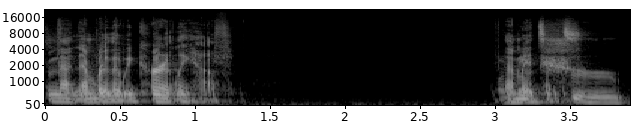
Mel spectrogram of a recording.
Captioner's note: pause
